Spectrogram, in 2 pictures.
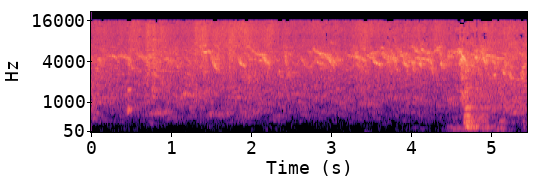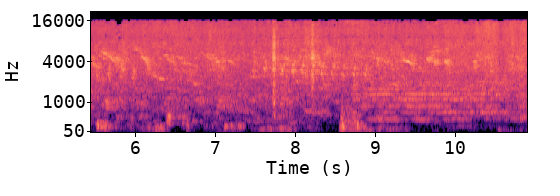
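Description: Many short, high chirping animal calls running on throughout, with rustling and soft thuds of movement from about halfway in. Near the end comes a drawn-out, pitched squealing call.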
